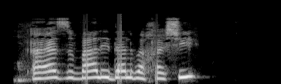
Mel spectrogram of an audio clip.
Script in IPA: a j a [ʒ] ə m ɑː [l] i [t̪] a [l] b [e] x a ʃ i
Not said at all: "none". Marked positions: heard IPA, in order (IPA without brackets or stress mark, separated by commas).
z, l, d̪, l, a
